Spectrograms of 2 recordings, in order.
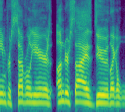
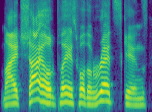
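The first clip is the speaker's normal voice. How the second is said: very slow, proper Southern drawl; proper Southern gentleman; much slower than usual. Retold or imitated. Locksmith quoting a customer's dad on the phone, slow Southern voice. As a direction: imitate a dignified Southern dad, drawn out. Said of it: "proper sounding Southern dude voice".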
